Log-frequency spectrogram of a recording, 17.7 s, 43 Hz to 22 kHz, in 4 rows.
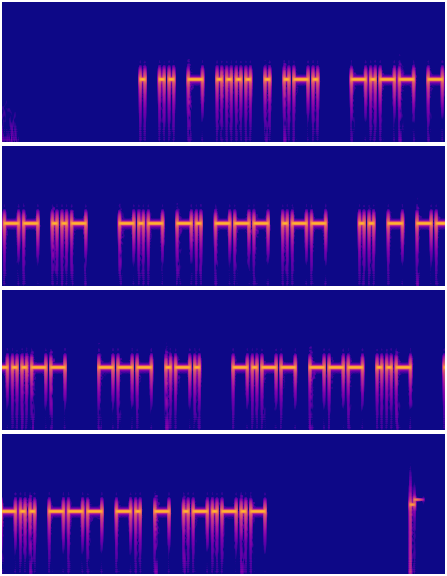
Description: Morse code, heard as a keyed tone, about 25 wpm, 700 Hz. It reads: EITHER YOU KNOW IT, OR YOU DONT.
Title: Sentences from Top 1000 Words - Review Part 4 - 25wpm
